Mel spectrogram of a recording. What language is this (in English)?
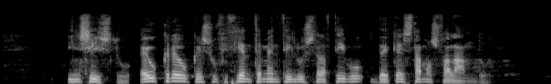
Galician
